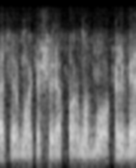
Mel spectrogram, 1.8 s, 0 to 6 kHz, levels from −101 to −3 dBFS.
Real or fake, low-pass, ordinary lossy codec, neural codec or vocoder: fake; 5.4 kHz; AAC, 48 kbps; vocoder, 22.05 kHz, 80 mel bands, HiFi-GAN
